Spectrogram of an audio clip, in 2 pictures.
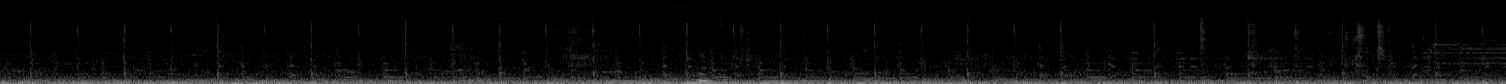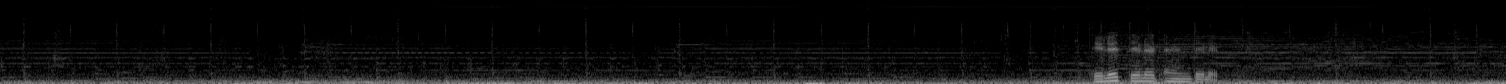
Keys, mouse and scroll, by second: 0.3-0.8 drag, 1.3 click, 1.7 click, 2.0-3.8 drag, 3.8-4.6 drag, 4.9 click, 5.7 click, 7.2 ctrl+z, 8.7 ctrl+click, 9.1 ctrl+scroll up 2, 18.6-21.3 drag, 21.9-23.4 drag, 23.5-24.8 drag, 24.9-26.3 drag, 27.6-28.5 drag, 28.8 ctrl+scroll down 2, 29.3 ctrl+click, 30.0 ctrl+click.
